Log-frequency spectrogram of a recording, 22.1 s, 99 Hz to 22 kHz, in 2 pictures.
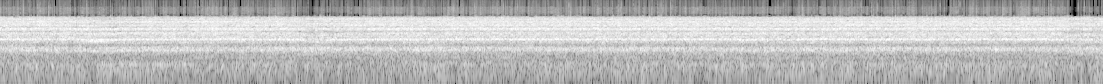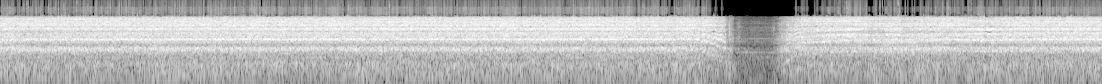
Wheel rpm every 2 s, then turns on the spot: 230, 230, 230, 230, 230, 230, 230, 230, 200, 150, 230.
none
